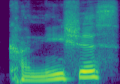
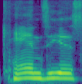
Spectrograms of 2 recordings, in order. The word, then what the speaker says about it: Canisius: I think it's Canisius, but I've said Kansas. I've said Canisius.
